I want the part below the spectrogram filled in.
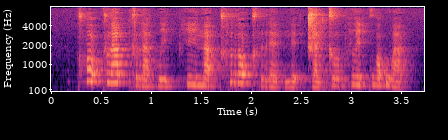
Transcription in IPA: kʰ ɔ˥˩ ʔ k l a˦˥ p̚ k r a˨˩ t̚ w i˨˩ t̚ pʰ iː˧ n a˦˥ ʔ kʰ r ɔ˥˩ ʔ kʰ r ɛː˨˩ k̚ ŋ e˨˩ ʔ t͡ɕ a˩˦ j k ɤː˦˥ pʰ l i˦˥ ʔ k w ɔ˦˥ ʔ w a˨˩ k̚

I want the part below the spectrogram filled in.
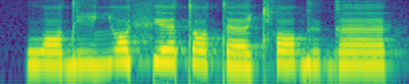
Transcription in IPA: w ɔ˨ d i˨ ʎ ɔ˦ fʲ ɜ˦ t ɔ˦ t ɜ˨ cʰ ɔ˦ ɡ ʉ˧ ɡ ɜ˧

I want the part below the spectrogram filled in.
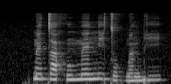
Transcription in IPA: k͡p ɛ̃˦ t a˧ h ũ˧ m ɛ̃˦ n i˦˨ t o˨ ɡ͡b ã˨˦ ɡ͡b i˦

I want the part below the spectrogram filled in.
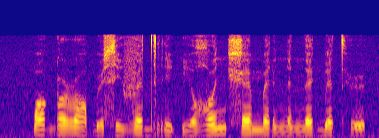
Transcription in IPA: k͡p ɔ ɡ ɽ ɔ ɭ ɒ ɓ ʏ s i v ɛ d r i ʔ i ʁʷ i n x ɛ m ɛ ɾ ʏ n ɛ n̪ ɛ ɡ͡b ɛ t̪ʰ ʏ

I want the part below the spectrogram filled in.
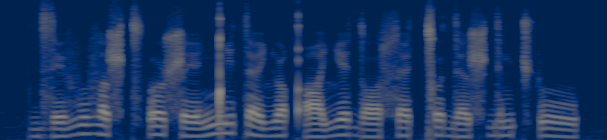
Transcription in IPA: d͡z ɪ v u v a ʂ t͡sʼ o ʂ e ŋ͡ǃ i t ɛ ʎ u qʼ a ʎ e d ɔ ɬ ɛ ǀ ʊ d ɛ ʂ d ɪ m t͡ʃʼ u

